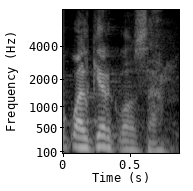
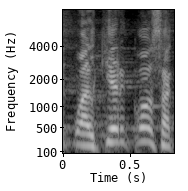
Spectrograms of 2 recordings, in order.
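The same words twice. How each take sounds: First: Cualquier cosa dropped low and soft for the church to repeat; low, soft prompt of "cualquier cosa"; call-and-response cue. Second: "cualquier cosa" half-sung with a falling stress on "cosa"; emphatic quote. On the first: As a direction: say "cualquier cosa" quietly, inviting the congregation to echo it. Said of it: "Diga conmigo". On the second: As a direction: lean into "cualquier cosa" with a sing-song lilt. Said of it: "Pero dice". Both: Shown as a demonstration.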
